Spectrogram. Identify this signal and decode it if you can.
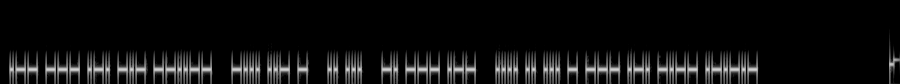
Morse code, heard as a keyed tone, about 40 wpm, 700 Hz. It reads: WORK, BUT IS NOW HISTORY.
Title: Sentences from Top 1500 Words 40wpm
